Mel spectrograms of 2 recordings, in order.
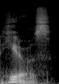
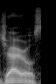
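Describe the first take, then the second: First: It is said the way Greek speakers say it. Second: It is said the usual North American way. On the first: The speaker calls it right. "they're called heroes" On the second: The speaker calls it wrong. "my [name] Canadian accent ass has been calling them gyros"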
